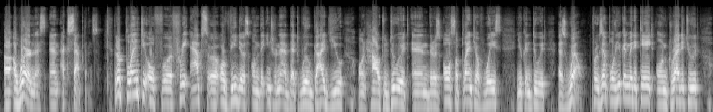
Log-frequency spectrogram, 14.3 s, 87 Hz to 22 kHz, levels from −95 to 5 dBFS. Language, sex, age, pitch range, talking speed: English, male, 30-49, 130-170 Hz, 190 wpm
